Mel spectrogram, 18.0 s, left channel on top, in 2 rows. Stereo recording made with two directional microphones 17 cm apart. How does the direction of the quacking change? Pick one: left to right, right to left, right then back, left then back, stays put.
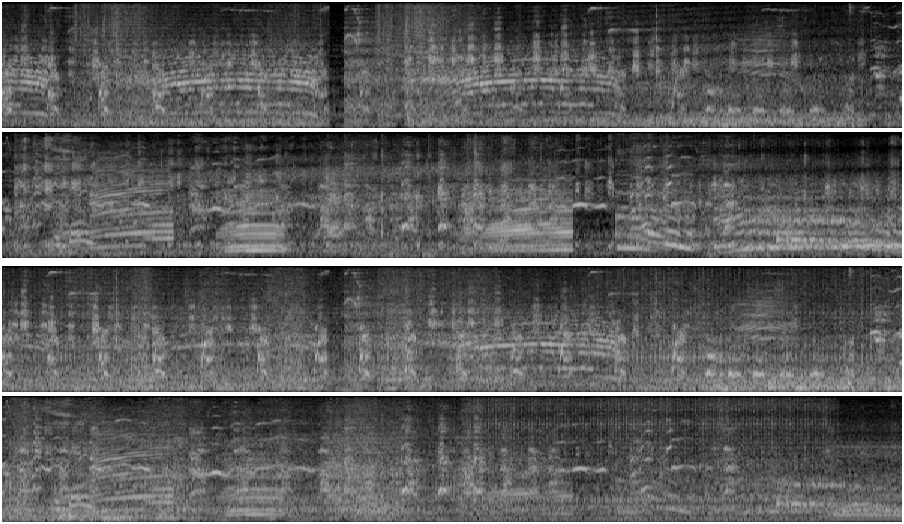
right to left.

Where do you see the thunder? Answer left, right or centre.
right.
